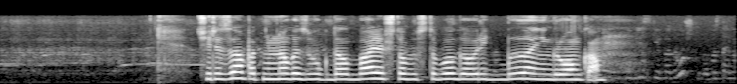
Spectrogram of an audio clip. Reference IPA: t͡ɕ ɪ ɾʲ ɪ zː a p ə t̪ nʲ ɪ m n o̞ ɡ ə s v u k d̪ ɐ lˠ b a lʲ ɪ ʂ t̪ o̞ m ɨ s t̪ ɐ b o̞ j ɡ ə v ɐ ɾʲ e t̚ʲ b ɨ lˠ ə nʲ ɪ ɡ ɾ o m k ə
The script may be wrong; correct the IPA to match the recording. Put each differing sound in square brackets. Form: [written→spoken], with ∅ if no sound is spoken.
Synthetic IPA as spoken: t͡ɕ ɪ ɾʲ ɪ zː a p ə t̪ nʲ ɪ m n o̞ ɡ ə [s→z] v u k d̪ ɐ lˠ b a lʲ ɪ ʂ t̪ o̞ [m→b] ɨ s t̪ ɐ b o̞ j ɡ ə v ɐ ɾʲ [e→i] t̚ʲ b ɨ lˠ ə nʲ ɪ ɡ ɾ o m k ə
